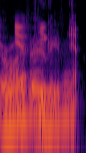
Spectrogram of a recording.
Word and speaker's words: Erivo: Is that how you pronounce it? Erivo?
